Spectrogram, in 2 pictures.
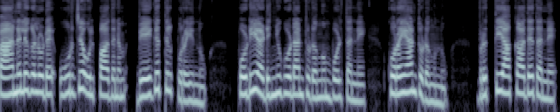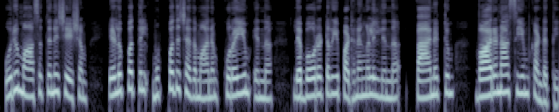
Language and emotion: Malayalam, neutral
